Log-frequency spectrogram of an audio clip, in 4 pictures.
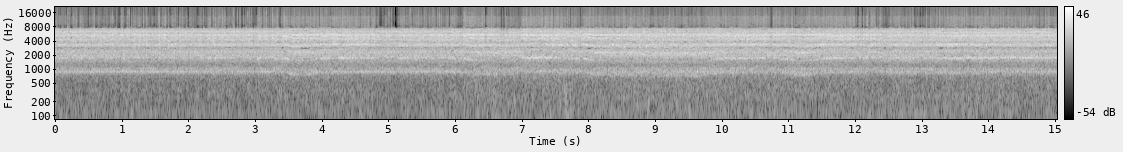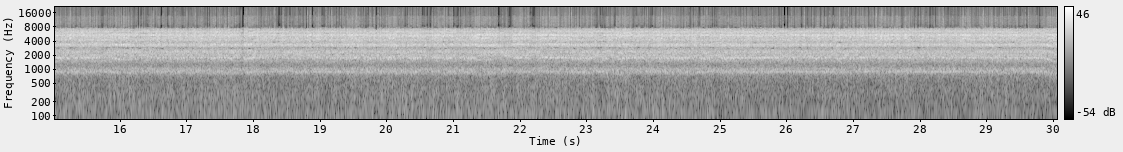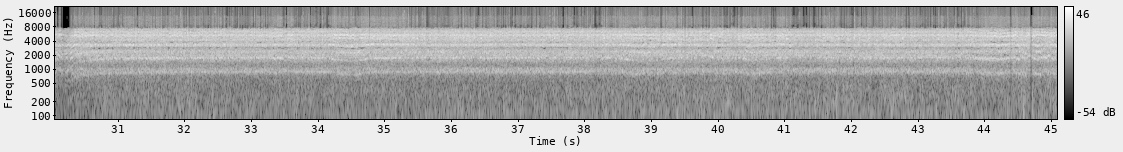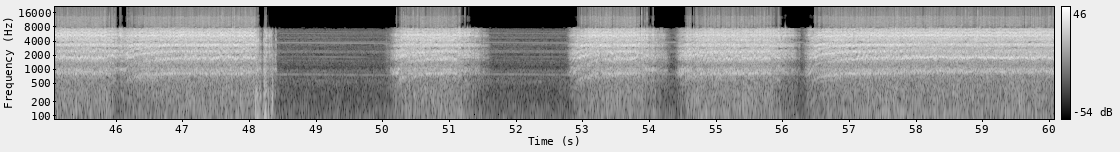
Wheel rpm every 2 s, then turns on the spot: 230, 230, 230, 230, 220, 220, 230, 230, 230, 230, 230, 230, 230, 230, 230, 190, 230, 230, 230, 220, 230, 230, 200, 180, 70, 100, 60, 130, 140, 230.
none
